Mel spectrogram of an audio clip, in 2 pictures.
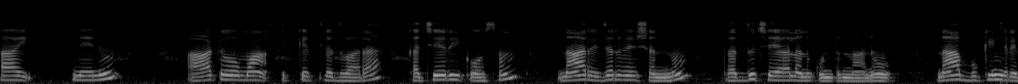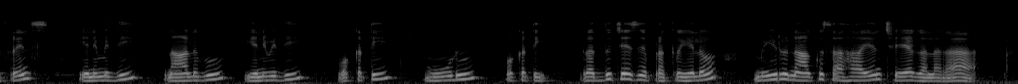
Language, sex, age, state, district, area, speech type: Telugu, female, 30-45, Andhra Pradesh, Bapatla, urban, read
